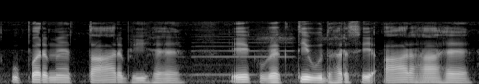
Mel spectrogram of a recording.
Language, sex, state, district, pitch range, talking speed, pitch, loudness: Hindi, male, Jharkhand, Deoghar, 95-110 Hz, 150 wpm, 100 Hz, -18 LUFS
